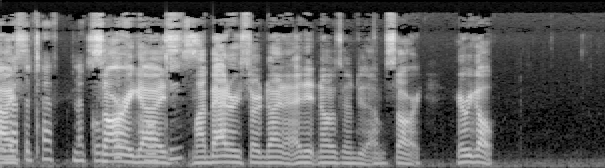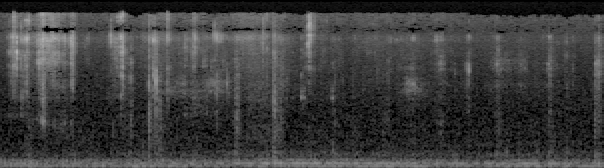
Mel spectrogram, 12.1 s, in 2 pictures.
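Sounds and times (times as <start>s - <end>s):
low steady hum: 0.0s - 12.0s
people chewing and smacking: 6.1s - 12.0s.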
